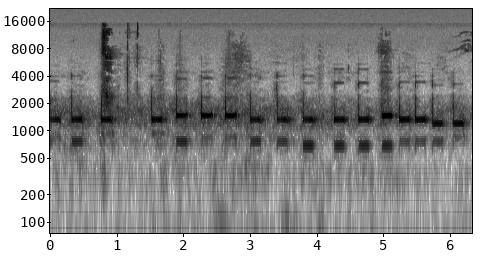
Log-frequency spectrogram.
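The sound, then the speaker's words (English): A rapid series of telephone keypad tones, each short beep a two-pitched touch-tone, dialed in quick regular succession about fifteen times to place a call, clear with faint background noise and no talking. “Do you want me to dial right now?”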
